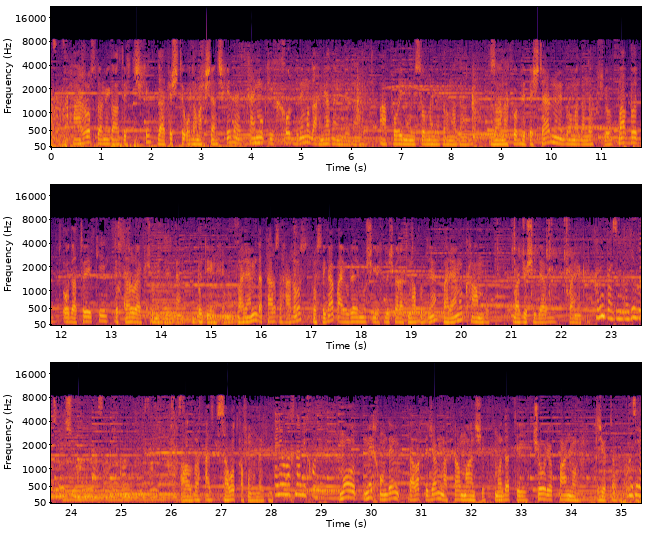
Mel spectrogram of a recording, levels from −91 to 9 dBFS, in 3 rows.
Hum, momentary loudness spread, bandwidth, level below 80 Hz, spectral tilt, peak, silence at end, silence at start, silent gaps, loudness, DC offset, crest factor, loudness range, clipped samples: none; 4 LU; 8.8 kHz; -32 dBFS; -5.5 dB/octave; 0 dBFS; 0 s; 0 s; none; -13 LUFS; under 0.1%; 12 dB; 1 LU; under 0.1%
